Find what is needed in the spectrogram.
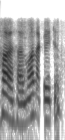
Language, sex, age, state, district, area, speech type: Assamese, female, 60+, Assam, Majuli, urban, conversation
